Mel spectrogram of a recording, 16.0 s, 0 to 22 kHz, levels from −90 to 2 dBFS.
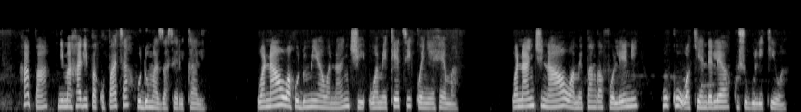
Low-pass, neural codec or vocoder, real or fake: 7.2 kHz; none; real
